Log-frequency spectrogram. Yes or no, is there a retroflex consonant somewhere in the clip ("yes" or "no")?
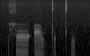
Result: no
